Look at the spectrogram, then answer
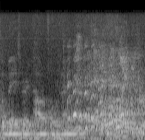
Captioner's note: laughs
